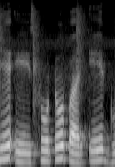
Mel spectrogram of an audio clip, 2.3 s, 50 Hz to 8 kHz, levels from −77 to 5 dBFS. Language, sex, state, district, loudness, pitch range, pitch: Hindi, female, Madhya Pradesh, Umaria, -18 LUFS, 160-195 Hz, 175 Hz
